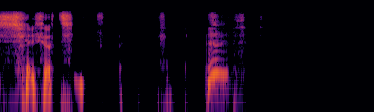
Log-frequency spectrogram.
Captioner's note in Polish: śmiech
